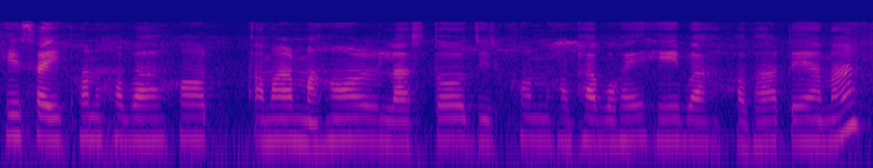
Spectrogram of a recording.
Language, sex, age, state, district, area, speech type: Assamese, female, 45-60, Assam, Lakhimpur, rural, spontaneous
